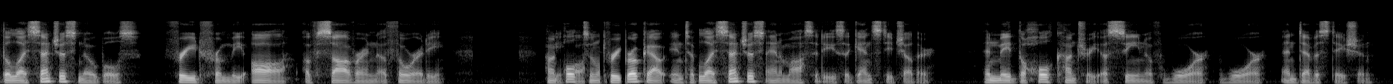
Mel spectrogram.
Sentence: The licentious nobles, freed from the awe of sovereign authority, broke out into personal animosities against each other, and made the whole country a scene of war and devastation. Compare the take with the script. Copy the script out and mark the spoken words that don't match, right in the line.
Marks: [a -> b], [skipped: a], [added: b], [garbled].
The licentious nobles, freed from the awe of sovereign authority, [garbled] broke out into [personal -> licentious] animosities against each other, and made the whole country a scene of war [added: war] and devastation.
